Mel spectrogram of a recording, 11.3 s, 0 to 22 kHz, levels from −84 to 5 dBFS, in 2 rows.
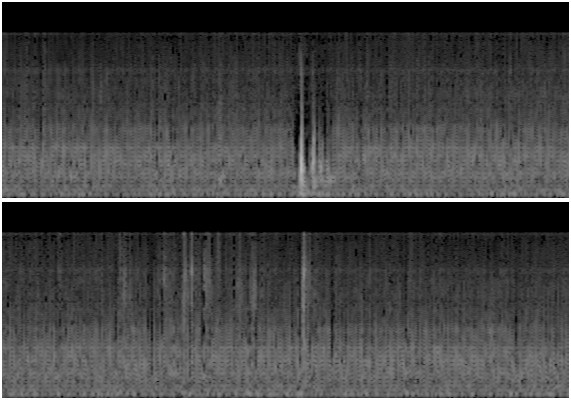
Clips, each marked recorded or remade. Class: remade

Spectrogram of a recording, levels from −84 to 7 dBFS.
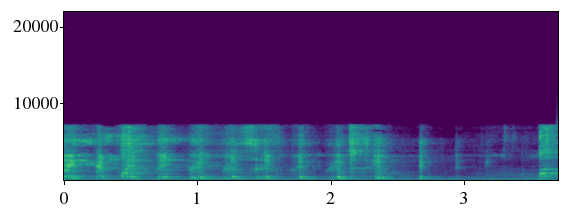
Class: remade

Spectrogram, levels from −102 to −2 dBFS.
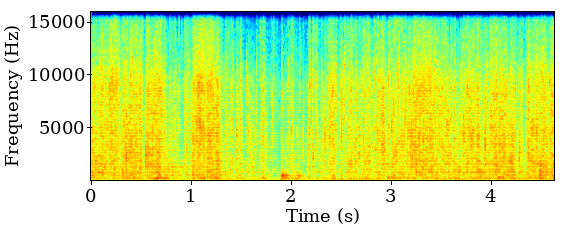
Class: recorded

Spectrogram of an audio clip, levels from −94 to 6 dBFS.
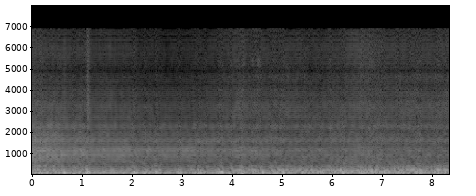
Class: remade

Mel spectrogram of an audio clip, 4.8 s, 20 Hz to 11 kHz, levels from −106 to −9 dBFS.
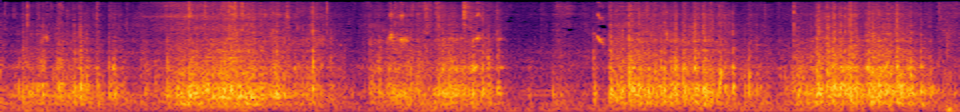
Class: recorded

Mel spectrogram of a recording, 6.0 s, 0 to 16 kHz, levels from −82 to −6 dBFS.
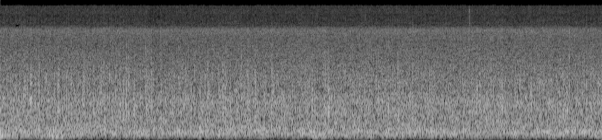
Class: recorded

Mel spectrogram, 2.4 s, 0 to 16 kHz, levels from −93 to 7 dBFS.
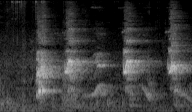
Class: recorded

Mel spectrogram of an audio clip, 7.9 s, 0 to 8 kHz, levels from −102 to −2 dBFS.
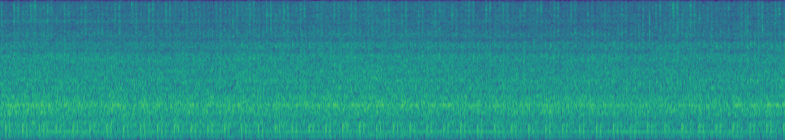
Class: recorded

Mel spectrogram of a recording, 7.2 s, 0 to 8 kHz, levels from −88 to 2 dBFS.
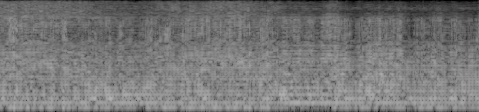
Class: remade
